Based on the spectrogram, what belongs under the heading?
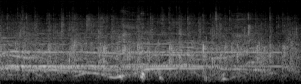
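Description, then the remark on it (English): An audience claps steadily for a few seconds at an evening show, applauding at the speaker's request, a dense, even patter of applause with some murmuring voices mixed in. “Just so you guys know, can you guys give me like a clap or something?”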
